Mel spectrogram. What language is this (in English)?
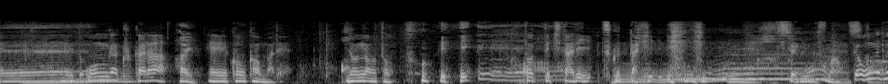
Japanese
